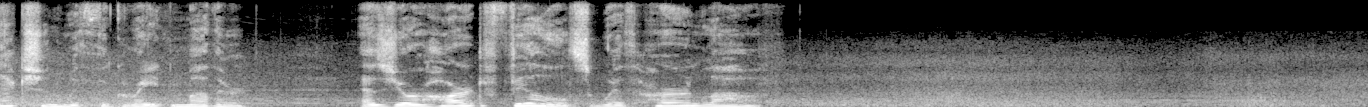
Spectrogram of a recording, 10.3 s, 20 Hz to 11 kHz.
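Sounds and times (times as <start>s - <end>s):
ocean waves breaking on a beach: 0.0s - 10.2s
speech: 0.2s - 2.0s, 2.7s - 5.8s
faint wind-like hiss: 5.8s - 10.2s.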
